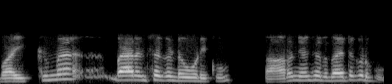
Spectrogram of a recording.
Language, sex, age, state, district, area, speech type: Malayalam, male, 30-45, Kerala, Malappuram, rural, conversation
